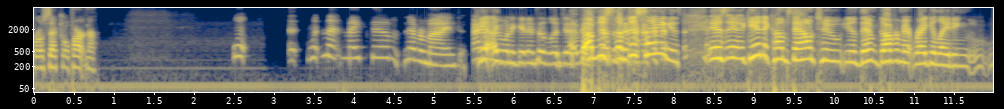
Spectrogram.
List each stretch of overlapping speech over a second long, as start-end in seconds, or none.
6.7-7.9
